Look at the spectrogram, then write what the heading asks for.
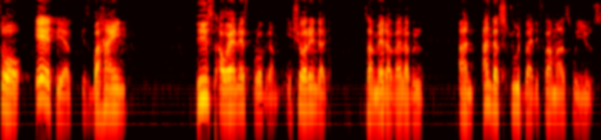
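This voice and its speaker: At a moderate pace, a man speaks with a fairly high pitch, ordinary pitch variation, long, frequent pauses and big swings in loudness. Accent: Nigerian. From Nigeria, Borno State. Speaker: conference speaker, agricultural technology organization representative. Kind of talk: formal conference speech. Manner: formal.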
